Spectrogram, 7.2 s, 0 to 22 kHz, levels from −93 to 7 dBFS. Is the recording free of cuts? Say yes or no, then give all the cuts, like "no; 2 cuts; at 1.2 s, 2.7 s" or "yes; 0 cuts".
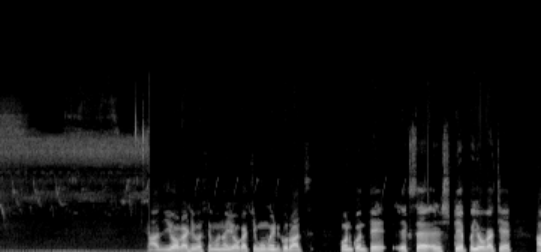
no; 1 cut; at 1.9 s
